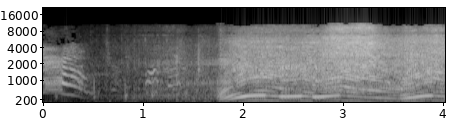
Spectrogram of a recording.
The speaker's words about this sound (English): So, the more I run away from the chainsaw lady, the more she tries to chainsaw me.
